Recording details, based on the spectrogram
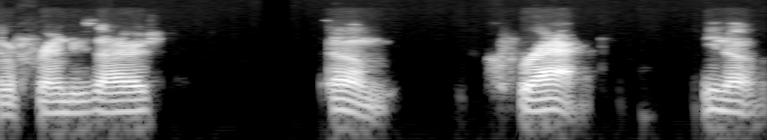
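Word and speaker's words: craic: like I think like the word is Irish c-r-a-i-c let's pronounce crack you know there's a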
